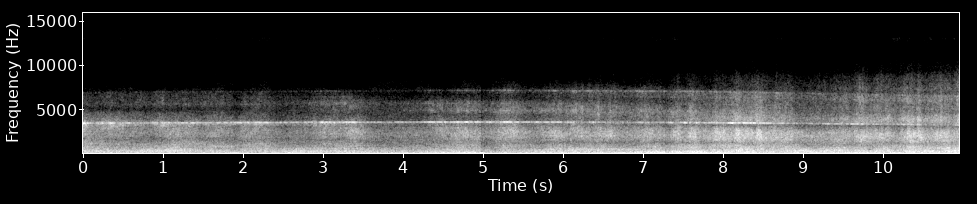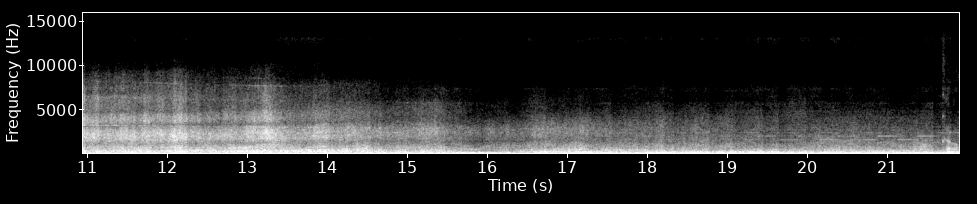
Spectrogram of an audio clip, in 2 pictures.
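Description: An airplane at Dallas Love Field passes steadily and fairly loud, its engine roar broad and constant, with a rising high whine sweeping through the middle.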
